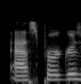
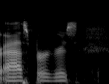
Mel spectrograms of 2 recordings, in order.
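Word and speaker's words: Asperger's: hate fact ASMR video Aspergers or Asbergers uh you either pronunciation is acceptable either Aspergers or Asbergers I think it's a German name so you never know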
